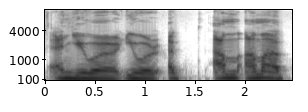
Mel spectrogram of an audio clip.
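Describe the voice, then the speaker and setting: A man's voice: mid-range voice, little pitch movement, moderate pace, clear, resonant tone, dry recording. A man co-hosting a podcast, chatting casually with brief, dry replies. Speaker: podcast co-host. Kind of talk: casual chat.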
